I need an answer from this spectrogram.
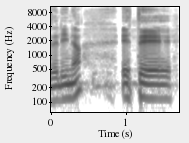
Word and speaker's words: Selene: Bien, porque se escribe Selene y se dice Celina.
